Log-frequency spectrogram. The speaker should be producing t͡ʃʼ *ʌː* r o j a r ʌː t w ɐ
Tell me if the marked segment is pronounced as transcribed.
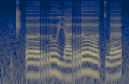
yes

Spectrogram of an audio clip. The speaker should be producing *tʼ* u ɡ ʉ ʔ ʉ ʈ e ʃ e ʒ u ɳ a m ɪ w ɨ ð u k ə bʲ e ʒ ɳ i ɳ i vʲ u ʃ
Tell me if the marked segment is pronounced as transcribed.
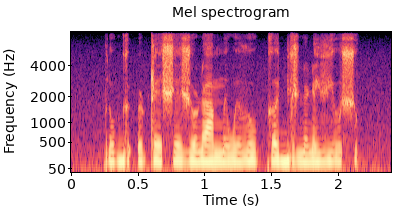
no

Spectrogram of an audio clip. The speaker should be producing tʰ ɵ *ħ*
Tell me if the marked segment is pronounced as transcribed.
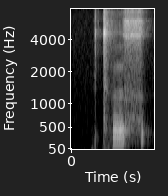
no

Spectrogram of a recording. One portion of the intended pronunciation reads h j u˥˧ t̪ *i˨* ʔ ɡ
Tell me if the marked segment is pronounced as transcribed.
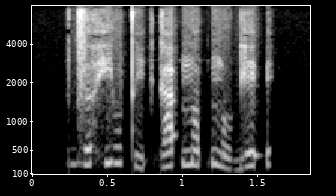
yes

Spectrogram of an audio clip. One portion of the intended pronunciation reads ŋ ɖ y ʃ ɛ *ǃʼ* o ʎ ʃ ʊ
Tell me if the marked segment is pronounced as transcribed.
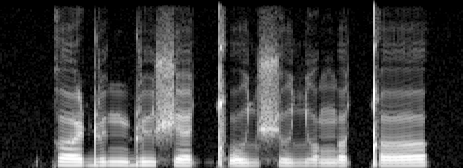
yes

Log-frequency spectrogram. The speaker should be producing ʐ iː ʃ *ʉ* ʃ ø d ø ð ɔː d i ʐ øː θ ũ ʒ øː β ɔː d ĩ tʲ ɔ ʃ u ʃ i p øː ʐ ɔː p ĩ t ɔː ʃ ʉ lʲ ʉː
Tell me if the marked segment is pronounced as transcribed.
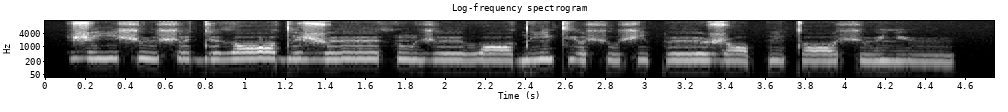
yes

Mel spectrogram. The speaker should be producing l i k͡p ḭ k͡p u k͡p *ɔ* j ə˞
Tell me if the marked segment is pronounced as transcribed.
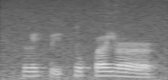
no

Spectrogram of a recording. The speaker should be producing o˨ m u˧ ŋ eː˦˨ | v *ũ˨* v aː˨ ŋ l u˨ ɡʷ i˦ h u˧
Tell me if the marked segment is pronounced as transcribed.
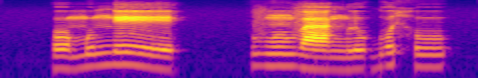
no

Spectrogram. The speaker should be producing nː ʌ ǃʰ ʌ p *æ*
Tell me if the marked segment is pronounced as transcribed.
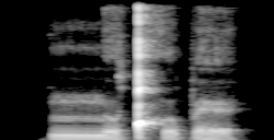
yes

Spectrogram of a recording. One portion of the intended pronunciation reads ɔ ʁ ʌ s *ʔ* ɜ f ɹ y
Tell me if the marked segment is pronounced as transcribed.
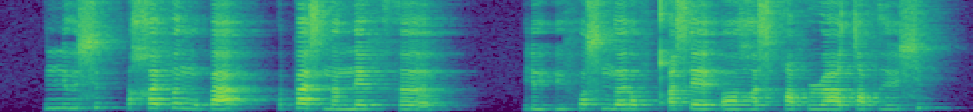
no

